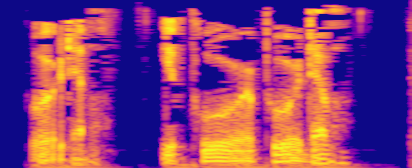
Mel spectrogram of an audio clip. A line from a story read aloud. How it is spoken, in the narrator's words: the commander murmured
